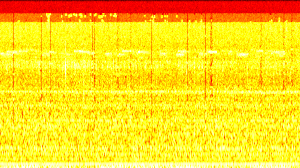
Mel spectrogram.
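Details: Constant broadband hiss with a low steady hum runs throughout, and no animal calls can be picked out.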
